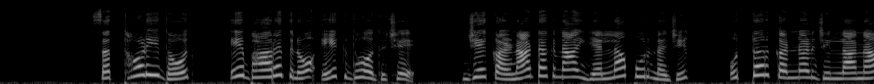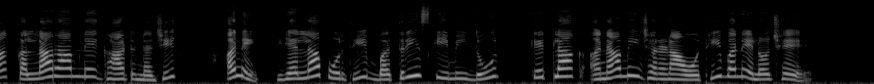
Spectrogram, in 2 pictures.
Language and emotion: Gujarati, neutral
